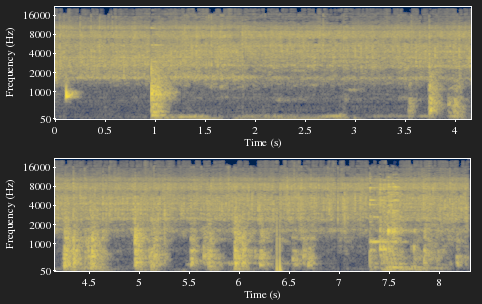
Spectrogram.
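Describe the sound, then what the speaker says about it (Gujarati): Water poured into a pan of sizzling bottle gourd and chana dal tempered with spices, a short splash followed by steady hissing and several scraping stirs, close and alone. "દાળમાં થોડું પાણી નાખી દઈએ."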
